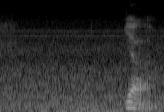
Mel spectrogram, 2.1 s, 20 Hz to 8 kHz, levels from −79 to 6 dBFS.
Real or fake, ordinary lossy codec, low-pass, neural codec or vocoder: real; none; 7.2 kHz; none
